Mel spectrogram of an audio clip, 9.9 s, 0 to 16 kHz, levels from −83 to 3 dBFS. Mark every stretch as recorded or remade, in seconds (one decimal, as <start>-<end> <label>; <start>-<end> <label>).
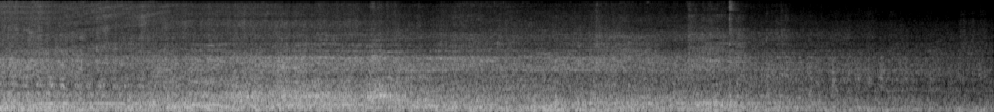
0.0-9.9 recorded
